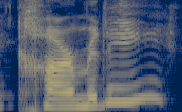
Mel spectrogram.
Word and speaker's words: Carmody: I would say Carmody. Bob It Carmody. is comedy. It's Like Carmody. comedy. Yeah. Carmody Okay. like comedy.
